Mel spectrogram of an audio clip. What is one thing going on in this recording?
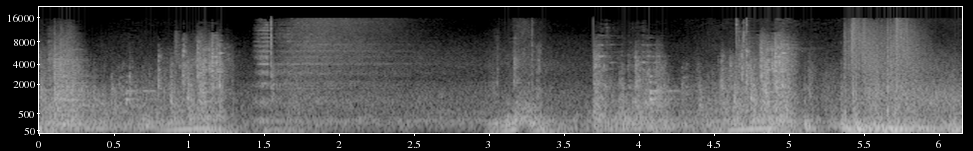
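Heavy naval guns fire in booming salvos.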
